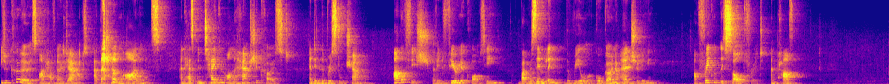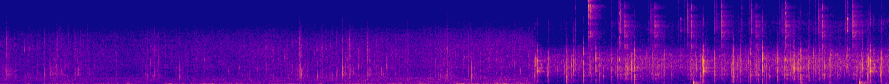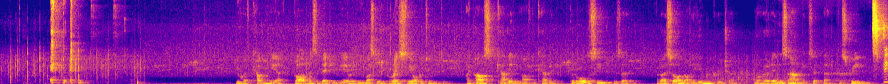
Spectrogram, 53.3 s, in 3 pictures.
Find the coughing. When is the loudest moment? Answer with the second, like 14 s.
2 s.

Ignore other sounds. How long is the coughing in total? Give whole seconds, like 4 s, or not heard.
2 s.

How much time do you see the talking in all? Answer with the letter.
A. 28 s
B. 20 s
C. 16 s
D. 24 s
A.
